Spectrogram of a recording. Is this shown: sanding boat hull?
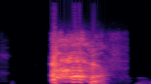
no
